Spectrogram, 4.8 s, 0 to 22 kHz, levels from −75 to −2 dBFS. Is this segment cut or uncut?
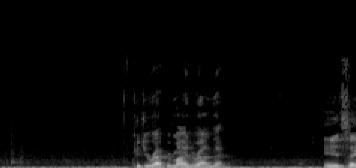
uncut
